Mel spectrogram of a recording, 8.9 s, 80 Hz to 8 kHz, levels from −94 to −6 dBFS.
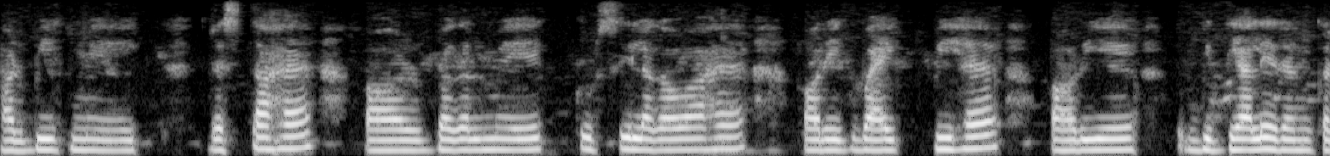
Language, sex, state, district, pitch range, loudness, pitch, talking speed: Hindi, female, Bihar, Kishanganj, 195-220 Hz, -19 LUFS, 205 Hz, 170 wpm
